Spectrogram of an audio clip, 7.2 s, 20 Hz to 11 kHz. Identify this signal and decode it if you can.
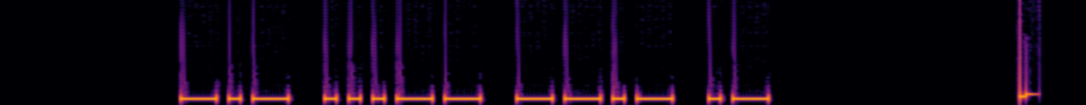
Morse code, heard as a keyed tone, about 15 wpm, 700 Hz. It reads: K3QA
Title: USA Call Signs - 3x Character Spacing - 15wpm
